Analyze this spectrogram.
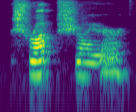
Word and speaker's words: Shropshire: country a County and is pronounced sure oh as in Shropshire oh okay I'll take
